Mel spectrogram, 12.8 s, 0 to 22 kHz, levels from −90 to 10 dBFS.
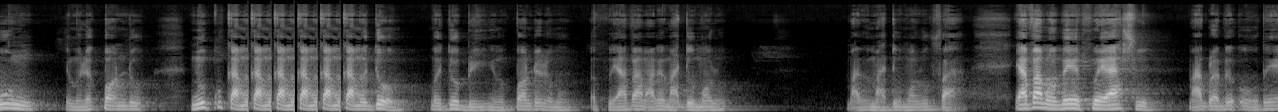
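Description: A speech recording that locks into a rapid, even stutter from 2.48 s to 3.63 s, where the same 0.23 s fragment plays five times in a row with a brief mute at each jump before normal playback resumes. This is the classic CD stuck on one turn: a scratch knocks the laser back one track at the same point on each rotation, so a single disc revolution's worth of audio repeats until the player breaks free.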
